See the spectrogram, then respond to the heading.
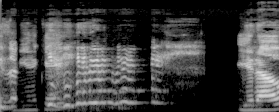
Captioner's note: laughs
